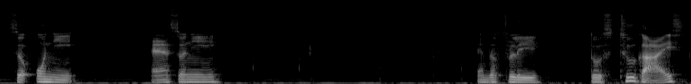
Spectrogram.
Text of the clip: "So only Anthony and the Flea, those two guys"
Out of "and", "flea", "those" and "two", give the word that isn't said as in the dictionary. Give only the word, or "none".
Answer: those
